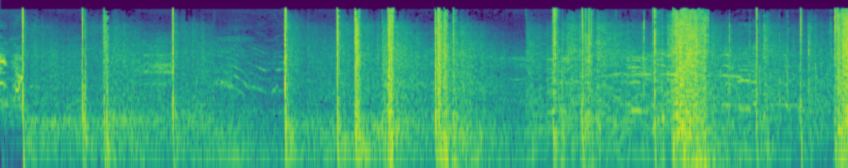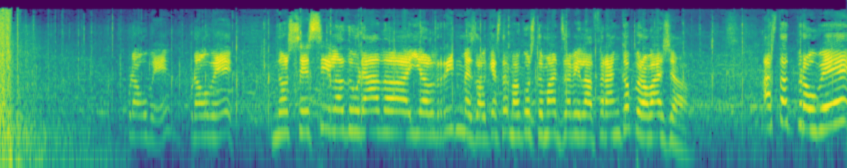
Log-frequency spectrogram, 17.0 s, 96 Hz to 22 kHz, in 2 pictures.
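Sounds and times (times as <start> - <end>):
tronada firecracker barrage exploding in a square: 0.0 - 9.4
rumbling crowd noise: 0.0 - 16.9
speech: 9.9 - 15.5, 16.1 - 16.9.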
